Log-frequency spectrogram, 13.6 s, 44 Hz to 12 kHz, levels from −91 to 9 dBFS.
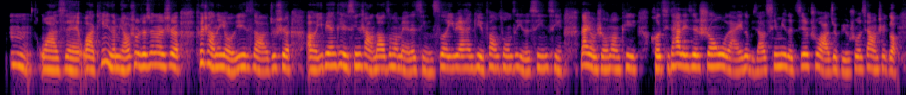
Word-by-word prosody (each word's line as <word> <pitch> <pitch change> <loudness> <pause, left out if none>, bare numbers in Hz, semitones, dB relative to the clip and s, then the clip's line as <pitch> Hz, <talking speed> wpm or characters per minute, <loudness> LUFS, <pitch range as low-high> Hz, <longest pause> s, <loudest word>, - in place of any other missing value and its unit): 嗯， 260 -5 -2 0.2
哇 205 -2 +2
噻。 195 -2 0
哇， 215 -2 +2
听 315 - -4
你 - - +2
的 230 - +4
描 210 -2 +2
述， 255 +3 0
这 245 - +6
真 265 +2 0
的 260 -1 +2
是， 245 -2 +3 0.2
非 300 - 0
常 265 -5 +1
地 240 - +3
有 200 -6 +2
意 235 +2 +3
思 225 0 -3
啊， 185 -2 -2
就 220 +4 -1
是， 225 -1 +2 0.2
啊， 210 -1 +1
一 210 - -2
边 255 +1 +2
可 265 - -4
以 240 - +6
欣 250 +2 0
赏 225 -5 -2
到 220 0 +2
这 245 - -3
么 235 - 0
美 205 -4 -2
的 195 +2 -1
景 195 -3 -7
色， 225 +5 -1
一 220 - -1
边 225 -1 +1
还 220 0 -2
可 220 - -5
以 220 - +4
放 220 +1 -3
松 220 -1 -2
自 235 - -4
己 215 - -1
的 185 -1 -4
心 220 +4 -3
情。 220 -3 -5 0.2
那 265 +1 +3
有 230 -3 +4
时 210 +1 -1
候 210 - 0
呢， 215 -1 -1
可 225 - -6
以 215 -2 +1 0.2
和 220 - +3
其 220 +1 -9
他 250 +2 +2
的 245 - +4
一 235 - +2
些 235 0 +4
生 245 +1 +2
物 240 - +5
来 190 -4 -3
一 195 - -3
个 220 - +1
比 205 - -8
较 190 +1 -5
亲 210 +5 -3
密 245 0 +2
的 215 -3 0
接 240 +5 +1
触 245 +1 -5
啊。 190 -5 +1
就 205 +3 -2
比 190 -2 -8
如 175 - -5
说 215 +4 -1
像 210 -1 -2
这 215 +1 -5
个， 195 -3 -2
220 Hz, 355 characters per minute, -22 LUFS, 205-240 Hz, 0.2 s, 这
